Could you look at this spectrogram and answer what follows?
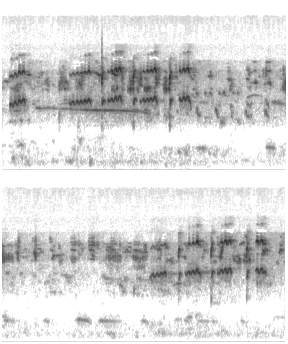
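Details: Common kestrel mother calling from a rooftop to her eldest chick on a perch during its first flight attempts, Riet Vell reserve, Ebro Delta. Dense run of shrill, ringing notes, a short pause near the middle, then the chattering series resumes.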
